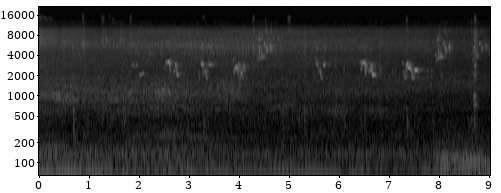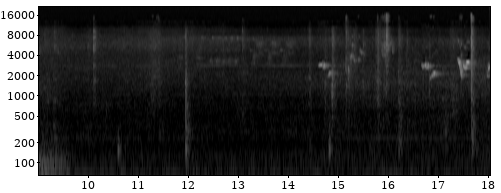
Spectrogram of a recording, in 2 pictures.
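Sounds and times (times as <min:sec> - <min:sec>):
small birds chirping: 0:00.0 - 0:09.6, 0:11.8 - 0:18.0
low rumble: 0:00.0 - 0:09.7.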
